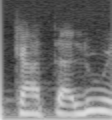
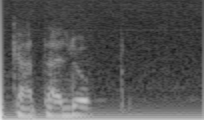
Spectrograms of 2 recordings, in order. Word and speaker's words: cantaloup: seulement j'ai appris que le mot cantalous se prononcer quant à nous et n'ont pas quant à l'eau et quand vous allez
